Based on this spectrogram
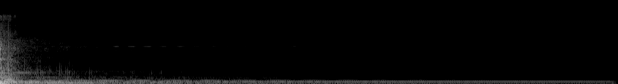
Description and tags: recordings of a home made instrument of David Bithells called Sun Ra, recordings by Ali Momeni. Instrument is made of metal springs extending from a large calabash shell; recordings made with a pair of earthworks mics, and a number K&K; contact microphones, mixed down to stereo. Dynamics are indicated by pp (soft) to ff (loud); name indicates action recorded.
